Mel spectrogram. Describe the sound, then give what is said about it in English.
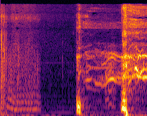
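A voice makes two short, buzzy raspberry bursts imitating a fart as the punchline of a joke, fairly loud, with a brief pause between them and a wavering vocal tone trailing after each. “Was the poop doing a fart impression?”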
